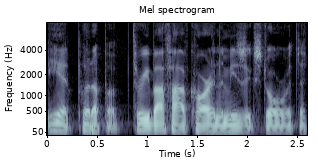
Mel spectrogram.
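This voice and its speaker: This man's pitch is very deep and low. He speaks at a very fast pace. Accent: Southern US. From US South, Mobile, Alabama. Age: 60s. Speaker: songwriter and guitarist. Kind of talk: interview conversation. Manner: casual, animated storytelling.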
